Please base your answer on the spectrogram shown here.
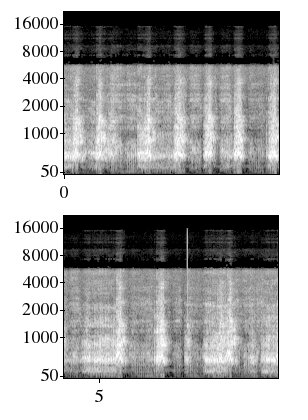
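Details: Rapid, irregular barking from an angry dog, roughly a dozen rough barks over nearly nine seconds, some doubled, with short quiet gaps.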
